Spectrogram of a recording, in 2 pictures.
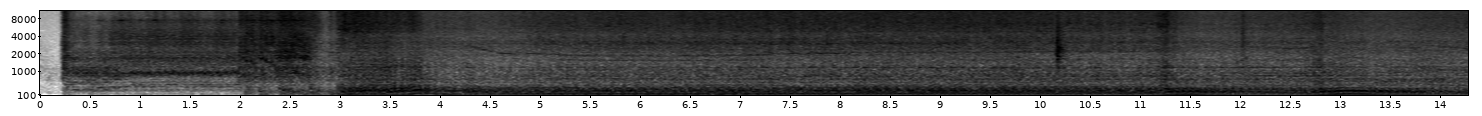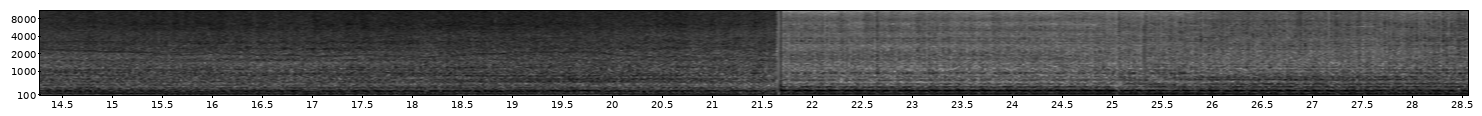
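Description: TVR Chimaera 4.0's V8 on its standard exhaust, cold-starting: it cranks for about two seconds, catches about three seconds in and settles into idle, with two brief rises and falls in revs a little before halfway. Near the end it cuts to the same engine idling steadily when warm.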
